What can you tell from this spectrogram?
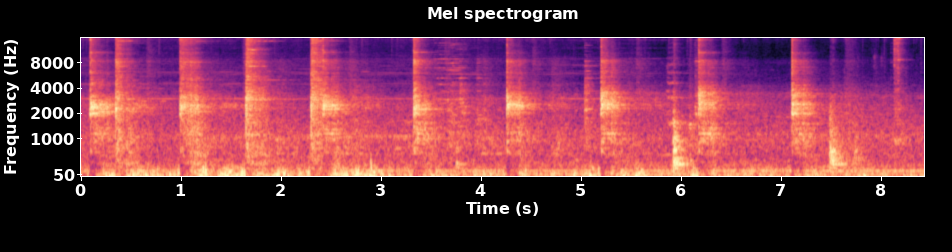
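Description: A hammer striking steel fittings while a collar frame is fitted to a tower crane mast: sharp metallic blows about once a second, each with a short ring. A steady low hum runs underneath.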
